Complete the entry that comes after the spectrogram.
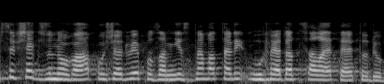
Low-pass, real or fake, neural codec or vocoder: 7.2 kHz; fake; codec, 16 kHz, 2 kbps, FreqCodec, larger model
